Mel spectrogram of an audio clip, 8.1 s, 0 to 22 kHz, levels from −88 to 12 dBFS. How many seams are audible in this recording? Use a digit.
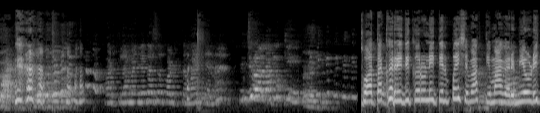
1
